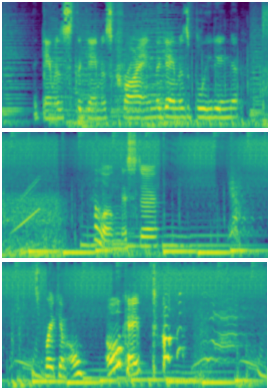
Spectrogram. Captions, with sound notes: The game- is the game is crying. The game is bleeding. Hello mister. Let's break him- oh? Oh okay! [laughs]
